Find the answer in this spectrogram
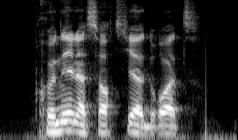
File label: Exit Right, French, male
